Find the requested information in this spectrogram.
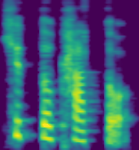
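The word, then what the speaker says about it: キットカット: me for years kitkat which is pronounced in japanese as kittokato is easily the most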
